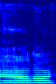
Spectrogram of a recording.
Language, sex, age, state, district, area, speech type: Maithili, female, 30-45, Bihar, Muzaffarpur, rural, spontaneous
